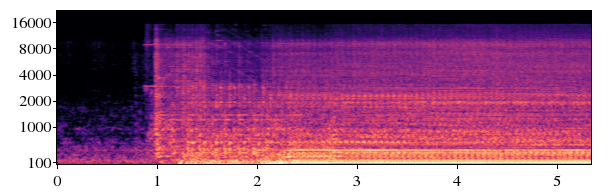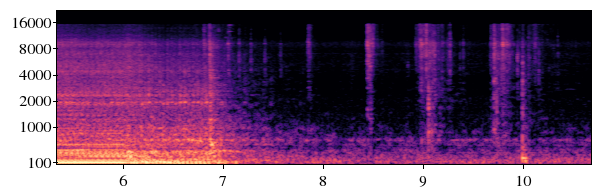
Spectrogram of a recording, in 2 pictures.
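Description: A motor or engine starts about a second in and runs steadily with a low hum for about five seconds, then winds down and stops; a few faint knocks follow.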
